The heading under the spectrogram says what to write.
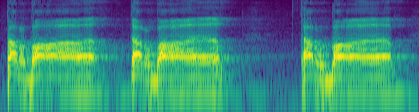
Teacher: فتعطيه شيئا من الترقيق في الضاد ولكن لا تخرجه عن حده المفخم المستعلي · يعني أن يكون فيه الترقيق، ثم تحافظ على استعلائه، والاستعلاء مفخم، فتجمع بين الإمالة المرققة وبين الاستعلاء المفخم ، فلا ترققه حتى مثلا يرجع حرفا آخر، ولا تتركه مفخما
